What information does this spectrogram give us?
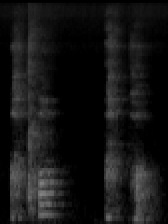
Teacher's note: ये उपध्यमानीय है और इनका उच्चारण स्थान होगा ओष्ठ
